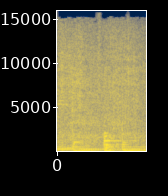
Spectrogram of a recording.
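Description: Crispy fluffy catfish is stir-fried with sugar in a little oil, with a low sizzle and a few soft scraping strokes of a spatula across the pan in quick succession.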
